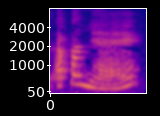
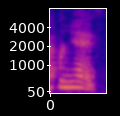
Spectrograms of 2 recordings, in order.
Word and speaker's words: épergne: Fostoria Candelabra vase, crystal prisms, épergne. No. Why do I say it like that? I'm just going to... Épergne. I always used to call them épergnes.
